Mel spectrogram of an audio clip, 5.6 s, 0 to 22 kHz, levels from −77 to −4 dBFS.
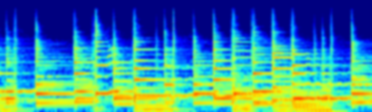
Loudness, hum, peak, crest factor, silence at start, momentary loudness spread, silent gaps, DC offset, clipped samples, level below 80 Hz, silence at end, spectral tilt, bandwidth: -18 LUFS; none; -2 dBFS; 16 dB; 0 s; 5 LU; none; under 0.1%; under 0.1%; -38 dBFS; 0 s; -4 dB/octave; 16 kHz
